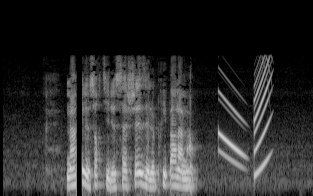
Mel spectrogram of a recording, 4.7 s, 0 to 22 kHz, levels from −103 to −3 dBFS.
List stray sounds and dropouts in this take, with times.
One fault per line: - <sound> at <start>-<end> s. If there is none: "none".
- dropout at 1.1-1.2 s
- chirp at 3.3-4.1 s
